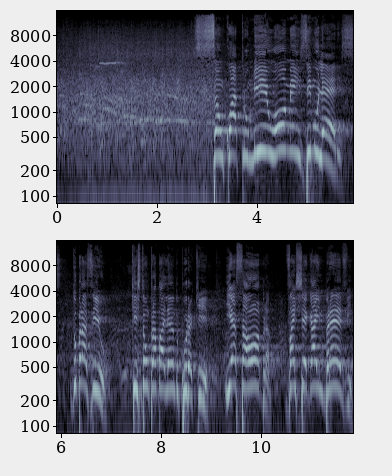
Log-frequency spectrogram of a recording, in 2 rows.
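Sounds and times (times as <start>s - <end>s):
crowd applause at a public event honoring railway construction workers: 0.0s - 3.4s
speech: 3.1s - 11.8s.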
